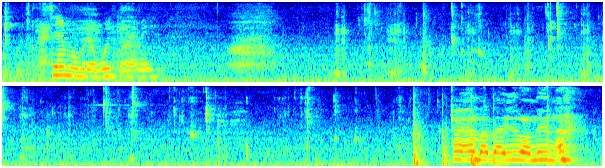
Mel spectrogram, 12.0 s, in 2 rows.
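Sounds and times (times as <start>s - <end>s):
pickle crunching: 3.2s - 10.1s.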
